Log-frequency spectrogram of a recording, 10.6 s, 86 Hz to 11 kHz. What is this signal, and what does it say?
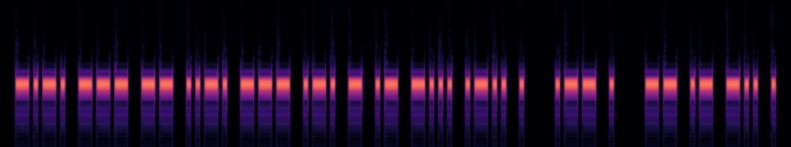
Morse code, heard as a keyed tone, about 20 wpm, 700 Hz. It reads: COMFORTABLE WE MADE
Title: Sentences from Top 1600 Words 20wpm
